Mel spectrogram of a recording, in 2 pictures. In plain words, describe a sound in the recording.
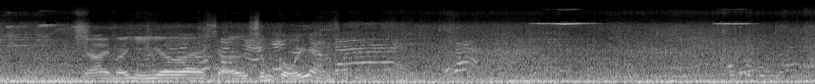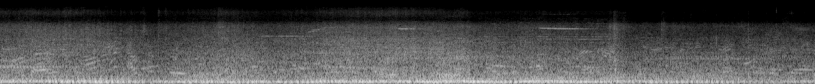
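People chatter nearby.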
